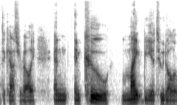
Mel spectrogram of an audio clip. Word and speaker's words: coup: to come back to castro valley and and ku might be a two dollar word it might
